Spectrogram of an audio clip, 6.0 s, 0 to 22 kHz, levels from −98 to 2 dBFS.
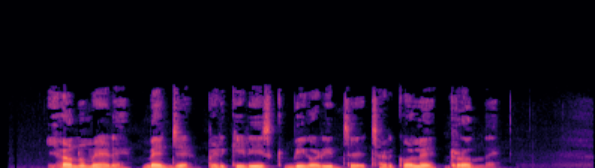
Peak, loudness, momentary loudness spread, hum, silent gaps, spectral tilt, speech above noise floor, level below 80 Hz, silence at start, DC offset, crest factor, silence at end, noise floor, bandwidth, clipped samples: -2 dBFS; -22 LUFS; 9 LU; none; none; -7 dB/octave; 47 dB; -54 dBFS; 0.5 s; under 0.1%; 22 dB; 1.05 s; -69 dBFS; 10.5 kHz; under 0.1%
